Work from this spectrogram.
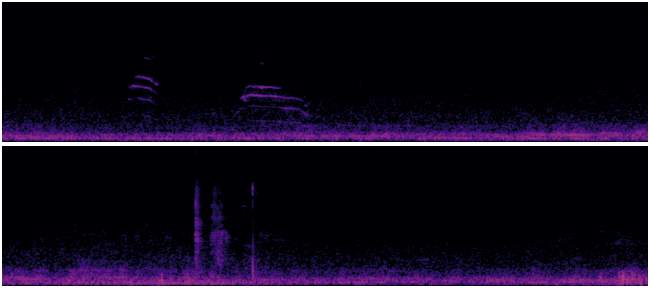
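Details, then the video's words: Hungry kitten beside a white female cat and a male cat that are eating: two short, bright meows early on, each bending downward, then only a low steady hum and a few sharp clicks for the rest. "hungry kitten is present in the middle of a white female cat and a wise male cat who are eating"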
